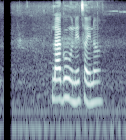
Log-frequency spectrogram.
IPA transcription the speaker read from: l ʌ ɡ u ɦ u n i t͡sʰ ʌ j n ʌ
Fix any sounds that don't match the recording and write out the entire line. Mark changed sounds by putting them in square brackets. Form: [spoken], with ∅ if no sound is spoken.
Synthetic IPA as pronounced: l [a] ɡ u ɦ u n [e] t͡sʰ ʌ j n ʌ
